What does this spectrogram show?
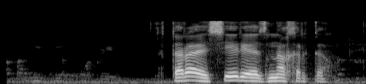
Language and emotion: Russian, neutral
